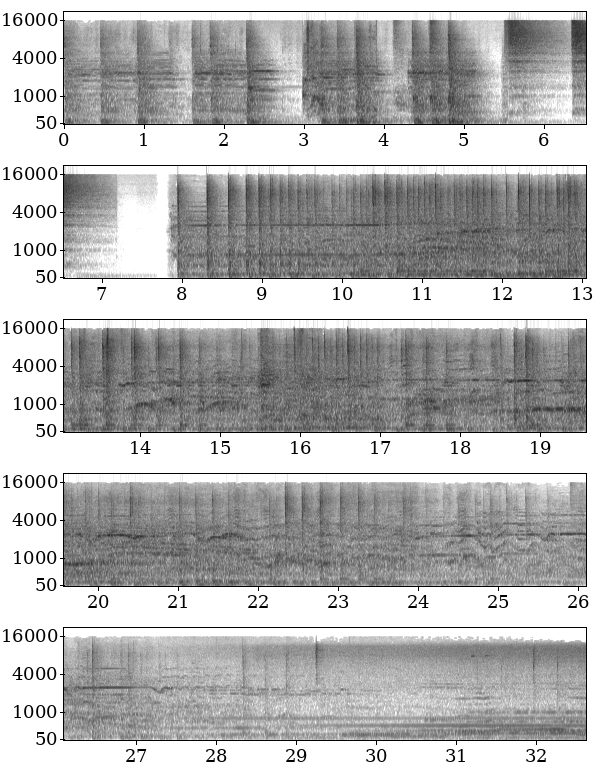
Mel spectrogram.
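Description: Experimental live music led by drums. For the first seven seconds or so there are separate loud percussive hits, then a sudden cut to silence, then a dense stretch of drumming with voices over it that slowly grows quieter.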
